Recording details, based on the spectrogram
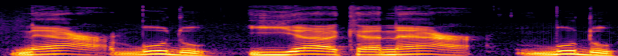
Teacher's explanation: এরপরের আয়াতে আমাদের ইয়াকা না'বুদু, এখানে আইনটা খেয়াল করতে হবে। শ্বাসনালীর পর্দাটাকে আমাদের এবার ভালো করে চেপে দিয়ে বাতাস বন্ধ করে দিয়ে আইন উচ্চারণ করতে হবে।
